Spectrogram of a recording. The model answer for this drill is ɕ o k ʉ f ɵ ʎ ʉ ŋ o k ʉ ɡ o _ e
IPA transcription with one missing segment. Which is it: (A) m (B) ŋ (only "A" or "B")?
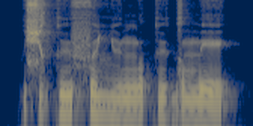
A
